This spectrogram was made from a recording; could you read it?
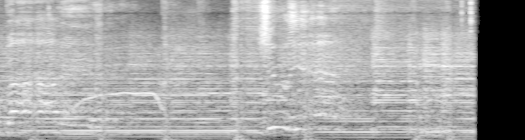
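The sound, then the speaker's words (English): A girl lets out a high, drawn-out scream over loud live music and a noisy concert crowd at a live show on the Isle of Wight, her voice cutting through the din before everything stops abruptly. “Those, you know, that girl screaming, everybody's had that person at a concert.”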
